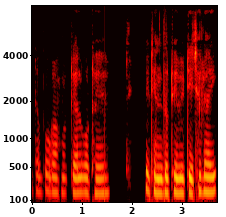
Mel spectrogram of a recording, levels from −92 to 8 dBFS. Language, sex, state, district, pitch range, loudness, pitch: Bengali, male, West Bengal, Paschim Medinipur, 175-185 Hz, -34 LUFS, 175 Hz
